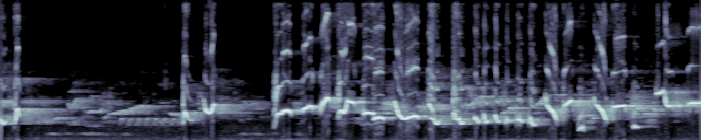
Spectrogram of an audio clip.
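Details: Oriental magpie-robin in ngeplong style, meant to prompt captive birds into full song: soft, quiet warbling at first, then a loud run of clear whistles, quick trills and bouncing chirps.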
